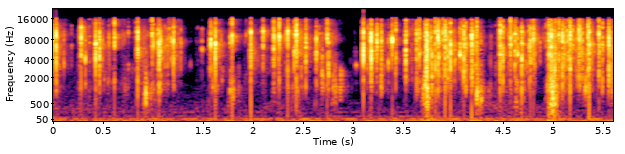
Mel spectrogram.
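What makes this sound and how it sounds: Long pink nails press and crush the plastic bubbles of a small, flat, clear plastic blister pack with a foil backing, its cells filled with colorful round candies. Dense, bright crinkling and crunching crackles come in bursts, with brief pauses in between, and there is almost no low end.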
